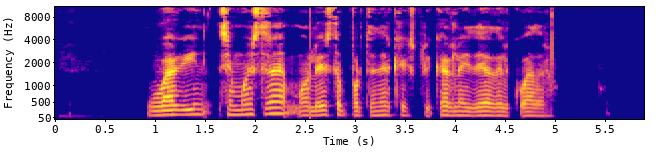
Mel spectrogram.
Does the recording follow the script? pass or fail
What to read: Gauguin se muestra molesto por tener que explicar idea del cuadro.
fail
